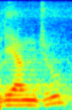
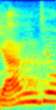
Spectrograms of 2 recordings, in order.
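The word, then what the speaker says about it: 良渚: 도시에 있는 그 량주라는 중국 발음은 량주, 우리 발음은 양저라는 그 신석기 문화에서 발견된 옥기에 새겨진 도안입니다. 그리고 사실 이 양저 문화, 량주 문화 옥기에서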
